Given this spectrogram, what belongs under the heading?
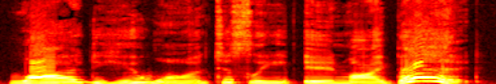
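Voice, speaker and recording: A woman's voice: mid-range voice, big pitch swings, drawn-out words. Woman putting on an emphatic big frog dad. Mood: exasperated. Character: big, loving but weary frog dad.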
